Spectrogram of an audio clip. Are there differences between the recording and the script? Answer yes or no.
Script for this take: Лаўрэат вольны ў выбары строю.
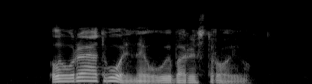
no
